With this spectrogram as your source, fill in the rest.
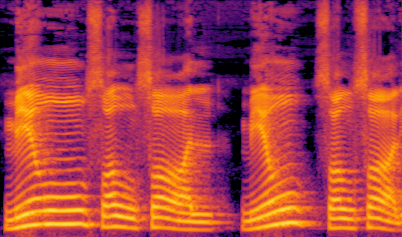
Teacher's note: Mil salsal, yeah, because nun sakina in this example followed by sad letter, so I pronounce it with a heavy ghunna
